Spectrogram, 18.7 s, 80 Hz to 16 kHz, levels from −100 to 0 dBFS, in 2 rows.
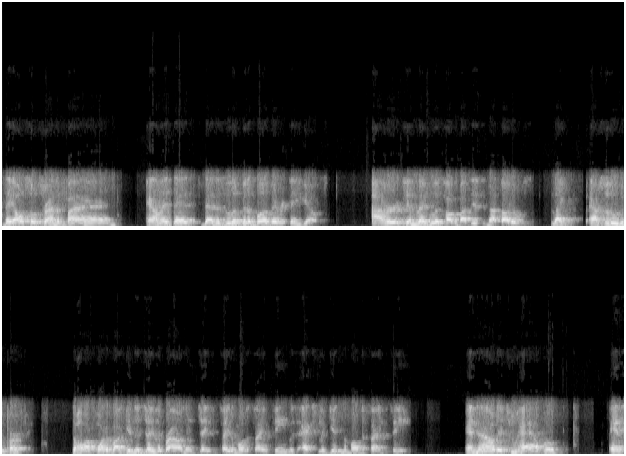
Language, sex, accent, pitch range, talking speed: English, male, American, 110-150 Hz, 195 wpm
